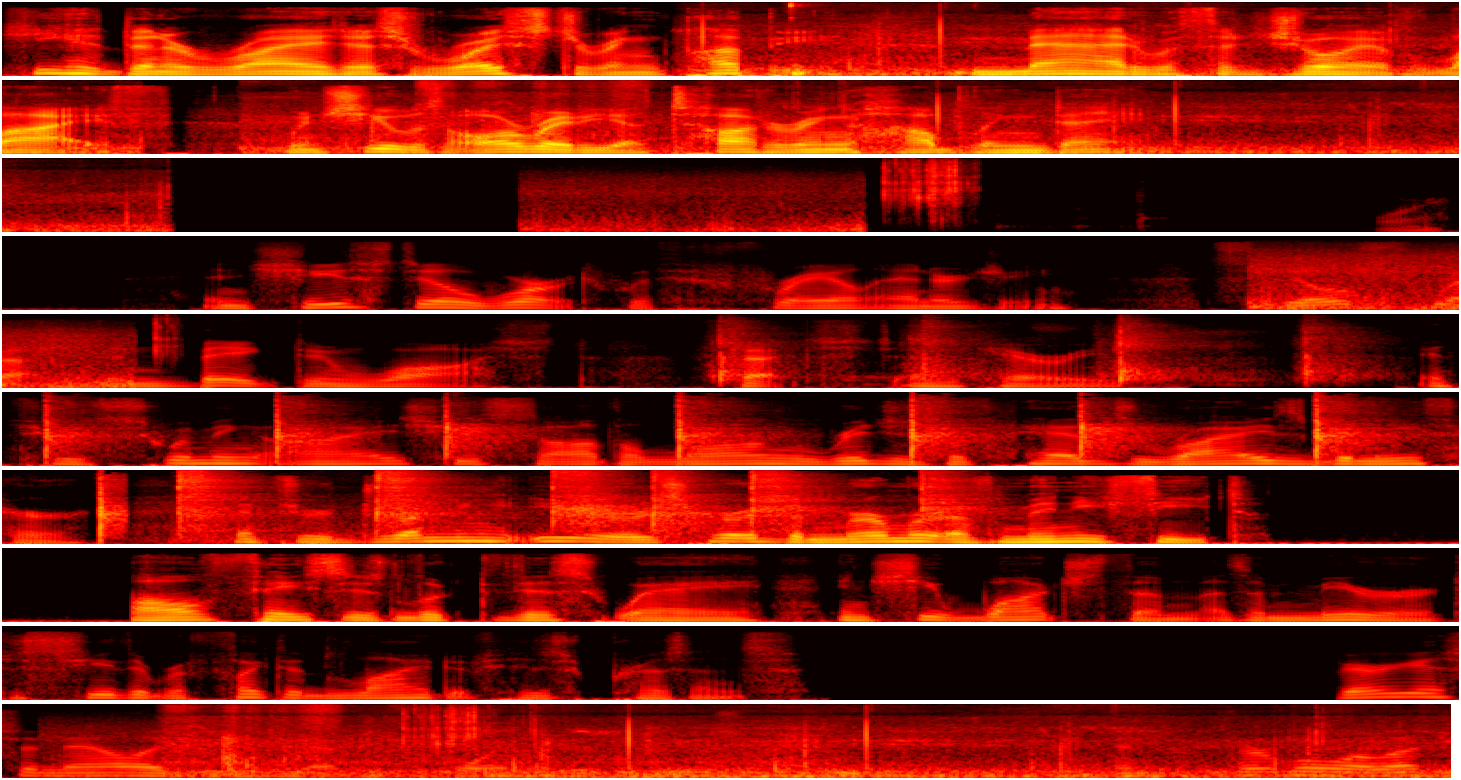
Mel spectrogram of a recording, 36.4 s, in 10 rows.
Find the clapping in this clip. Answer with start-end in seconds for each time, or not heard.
16.3-24.4.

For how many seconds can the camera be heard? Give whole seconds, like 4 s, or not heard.
3 s.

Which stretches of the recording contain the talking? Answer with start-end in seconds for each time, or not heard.
0.1-6.5, 10.8-31.2, 32.5-36.3.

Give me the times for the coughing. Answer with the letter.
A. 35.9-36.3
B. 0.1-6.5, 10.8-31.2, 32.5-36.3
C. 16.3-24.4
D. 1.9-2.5
D.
